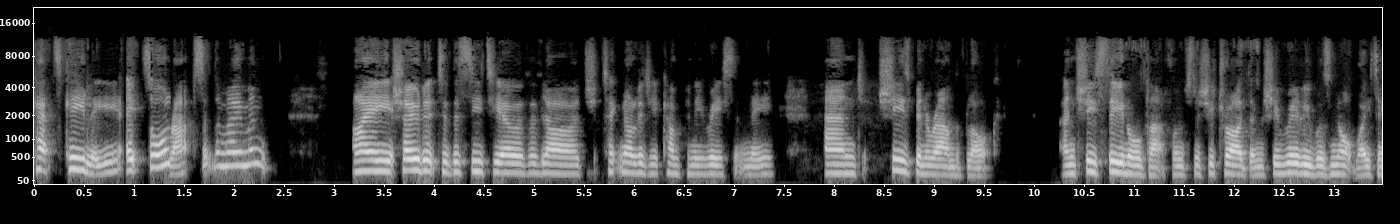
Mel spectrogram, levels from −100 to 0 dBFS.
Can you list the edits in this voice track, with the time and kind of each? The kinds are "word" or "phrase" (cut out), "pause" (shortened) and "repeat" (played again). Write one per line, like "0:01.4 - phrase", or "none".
0:01.3 - word
0:03.6 - word
0:05.1 - word
0:11.1 - word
